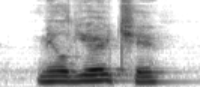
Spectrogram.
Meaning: diminutive of milieu
- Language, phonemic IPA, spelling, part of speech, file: Dutch, /mɪlˈjøcə/, milieutje, noun, Nl-milieutje.ogg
